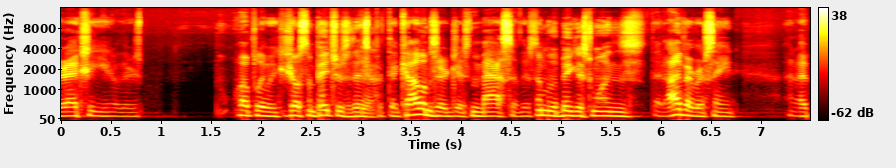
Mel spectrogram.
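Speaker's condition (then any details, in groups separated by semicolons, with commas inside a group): No condition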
